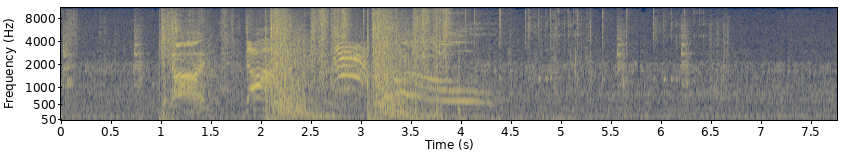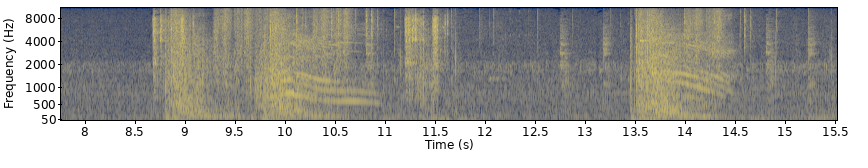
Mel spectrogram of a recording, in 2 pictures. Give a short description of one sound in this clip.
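A shotgun fires loud blasts that echo off the walls.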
